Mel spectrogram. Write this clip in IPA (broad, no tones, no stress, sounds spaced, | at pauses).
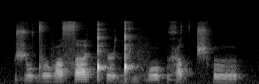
ʒ o d ɤ β ə sˤ i ǃʰ ə˞ ɡ͡ǃ i v o ʔ ɣ ə tˤ t͡ʃʰ ɤ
